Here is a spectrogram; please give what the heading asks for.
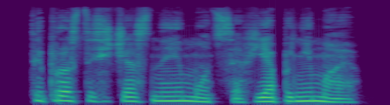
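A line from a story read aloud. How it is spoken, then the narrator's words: Unexpectedly soft. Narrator (Russian): неожиданно мягко сказал Платон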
